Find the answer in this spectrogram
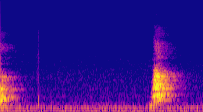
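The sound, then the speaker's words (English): A dog named Riley barks once, sharp, after a stretch of quiet room noise; the tail of an earlier bark fades out at the very start. No one speaks. “That's that's my dog.”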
